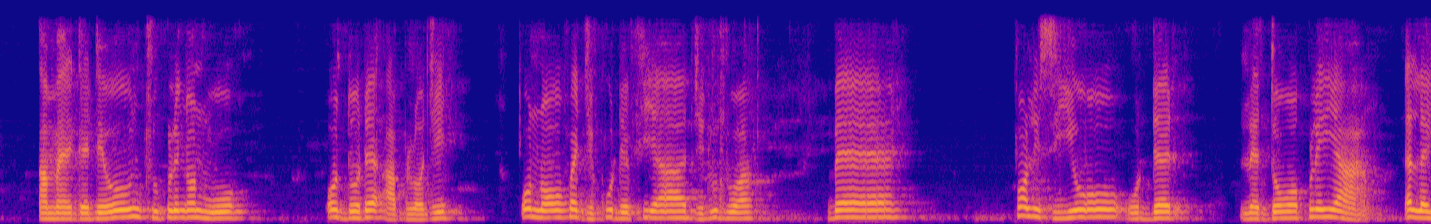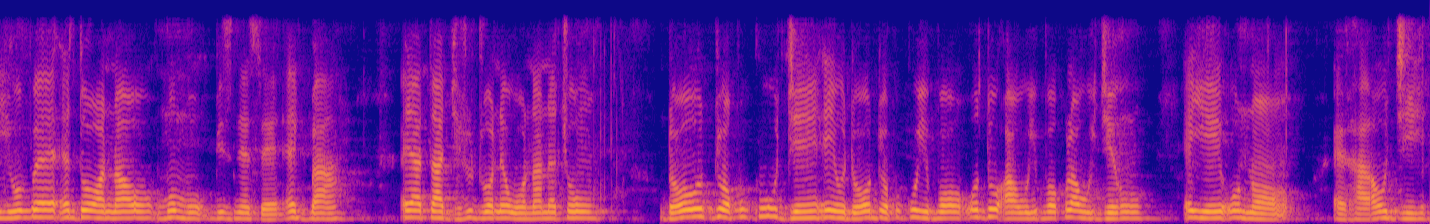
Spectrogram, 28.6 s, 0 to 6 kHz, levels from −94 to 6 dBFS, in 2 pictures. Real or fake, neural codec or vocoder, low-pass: fake; vocoder, 22.05 kHz, 80 mel bands, HiFi-GAN; 5.4 kHz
